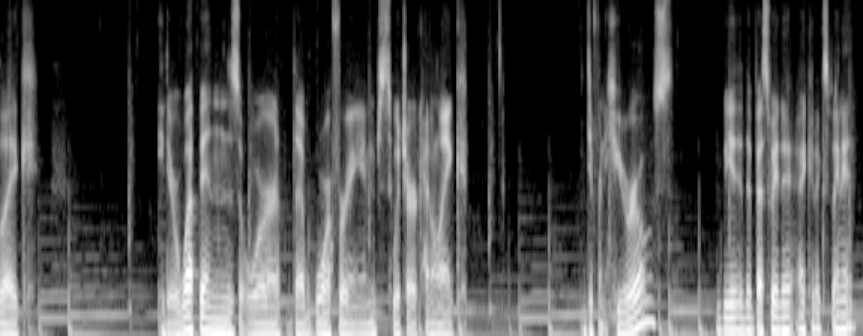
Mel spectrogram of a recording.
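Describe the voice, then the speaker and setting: A man with a fairly low voice hosts a casual game stream. He talks informally and haltingly, as if working out his thoughts aloud. Faint game music plays behind him. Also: a little mellow. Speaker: livestreamer, channel host.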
